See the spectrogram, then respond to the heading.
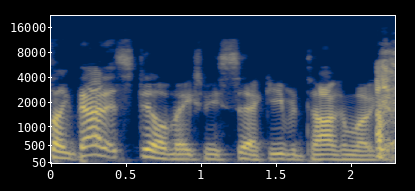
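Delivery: ordinary delivery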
